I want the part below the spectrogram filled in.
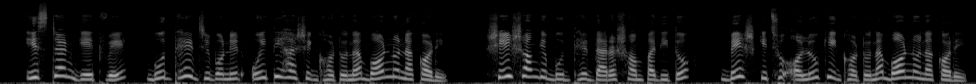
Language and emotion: Bengali, neutral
